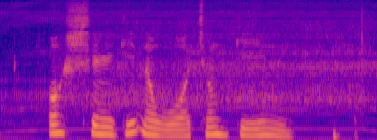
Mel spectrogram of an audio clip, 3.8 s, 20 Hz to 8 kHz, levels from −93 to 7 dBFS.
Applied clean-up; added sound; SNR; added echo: none; Domestic sounds, home sounds; 19 dB; none.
